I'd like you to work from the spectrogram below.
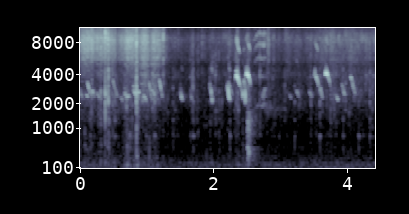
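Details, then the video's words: Quick high peeps from colored chickens, short bright chirps repeated irregularly and sometimes overlapping, with a few rustling knocks in the first second. "silly chicken chirping sounds with murgi hen color chicken"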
